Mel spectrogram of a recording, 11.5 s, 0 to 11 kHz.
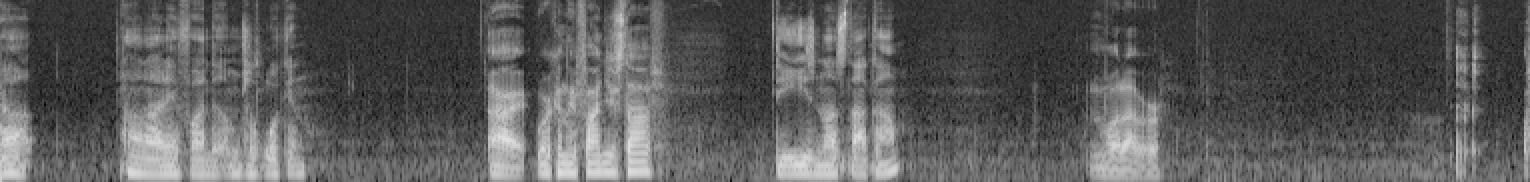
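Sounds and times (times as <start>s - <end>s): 
speech: 0.0s - 0.3s, 0.9s - 2.4s, 3.6s - 5.1s, 5.8s - 6.8s, 8.2s - 8.8s, 10.9s - 11.4s
burp: 10.8s - 11.4s.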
